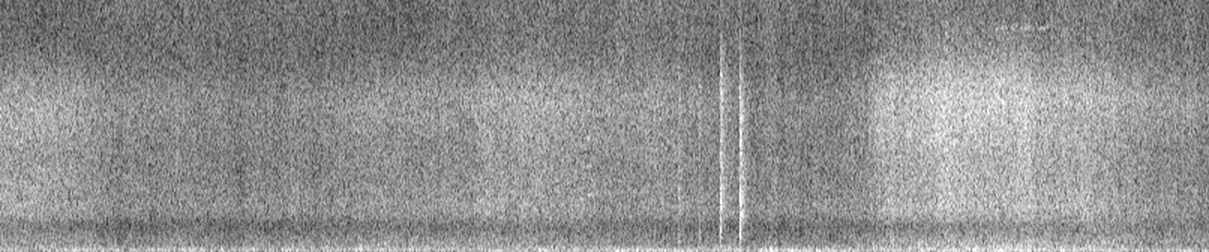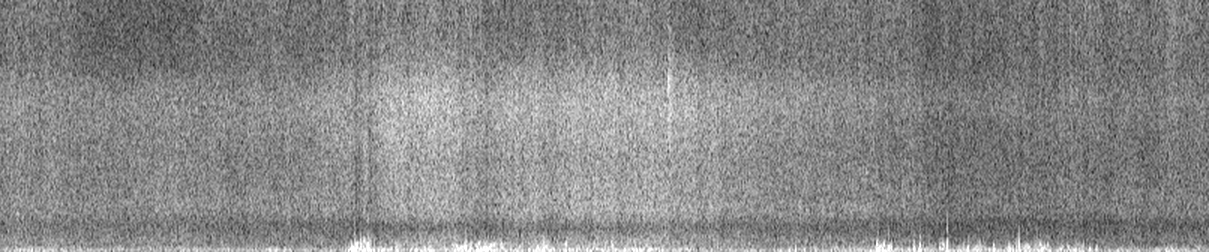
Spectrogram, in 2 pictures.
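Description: Wind blowing across the microphone over a steady rush of surf, with stronger gusts buffeting the microphone about two-thirds of the way through and again near the end.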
